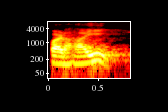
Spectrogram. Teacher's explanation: जीभ अचानक ऊपर गई, करंट की तरह वापस आ गई, ऊपरी मसूरे से टकरा करके, मूर्धन्य से टकरा करके अचानक वापस आई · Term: उच्छिप्त व्यंजन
